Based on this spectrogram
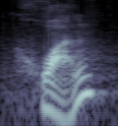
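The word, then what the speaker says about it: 睘: However, when it loses that red-colored cross at the top, qiong becomes an important phonetic component, pronounced second tone huan, to represent the meaning of turning round full circle.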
